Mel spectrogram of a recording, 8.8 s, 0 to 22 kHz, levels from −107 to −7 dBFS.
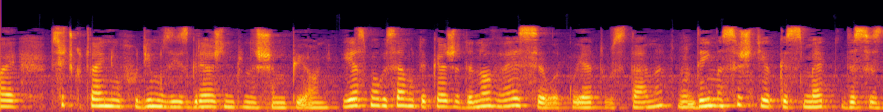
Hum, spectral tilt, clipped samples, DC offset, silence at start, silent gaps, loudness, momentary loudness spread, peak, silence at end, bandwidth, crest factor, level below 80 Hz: none; -4 dB/octave; under 0.1%; under 0.1%; 0 s; none; -17 LUFS; 6 LU; 0 dBFS; 0 s; 8.6 kHz; 16 dB; -56 dBFS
